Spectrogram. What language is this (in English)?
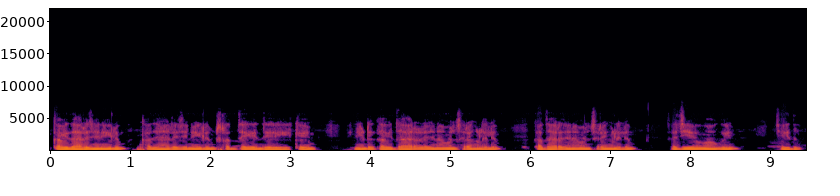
Malayalam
